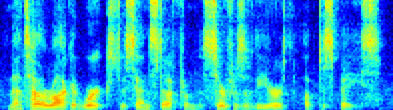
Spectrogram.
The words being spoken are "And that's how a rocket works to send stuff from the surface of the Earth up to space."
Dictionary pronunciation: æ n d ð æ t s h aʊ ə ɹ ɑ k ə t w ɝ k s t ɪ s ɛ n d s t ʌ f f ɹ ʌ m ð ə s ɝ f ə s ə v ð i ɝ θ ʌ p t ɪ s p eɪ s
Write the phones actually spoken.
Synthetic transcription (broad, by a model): n ð æ t s h aʊ ə ɹ ɑ k ə t w ɝ k s t ɪ s ɛ n d s t ʌ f f ɹ ʌ m ð ə s ɝ f ə s ə v ð i ɝ θ ʌ p t ɪ s p eɪ s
